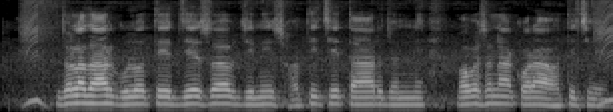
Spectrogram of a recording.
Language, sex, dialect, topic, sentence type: Bengali, male, Western, agriculture, statement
